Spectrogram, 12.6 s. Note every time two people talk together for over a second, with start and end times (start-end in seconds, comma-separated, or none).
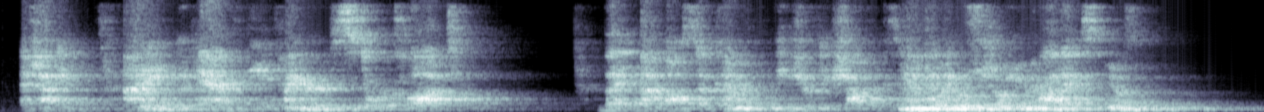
9.0-10.4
